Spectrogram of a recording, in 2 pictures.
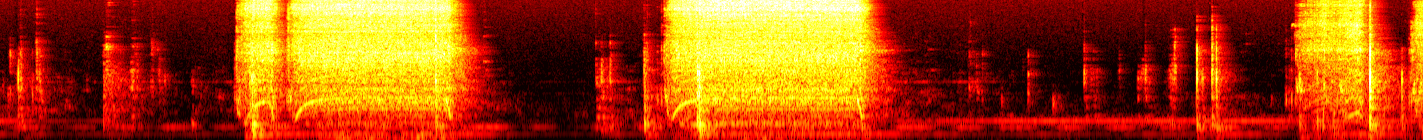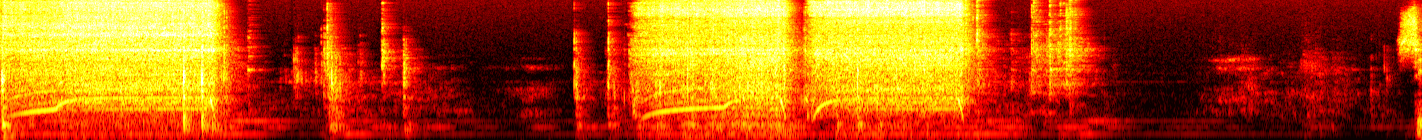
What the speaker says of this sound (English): Not enough torque on the driver to loosen those, so we'll torque it up.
